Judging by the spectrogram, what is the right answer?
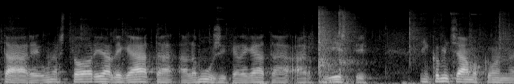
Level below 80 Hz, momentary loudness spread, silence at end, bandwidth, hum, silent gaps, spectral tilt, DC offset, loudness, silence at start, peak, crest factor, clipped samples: -42 dBFS; 11 LU; 0 s; 16 kHz; none; none; -6.5 dB/octave; under 0.1%; -22 LUFS; 0 s; -2 dBFS; 18 dB; under 0.1%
